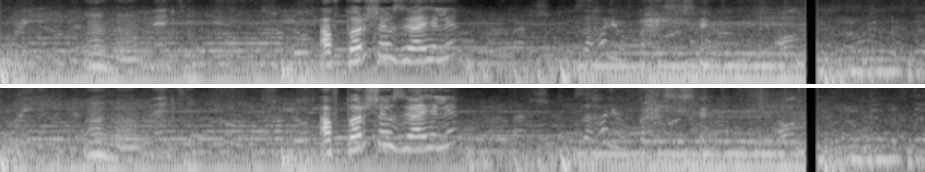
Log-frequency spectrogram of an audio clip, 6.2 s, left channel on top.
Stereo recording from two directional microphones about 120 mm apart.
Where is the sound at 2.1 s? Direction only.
30° right (ahead or behind).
